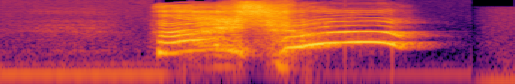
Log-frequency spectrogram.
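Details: A single loud, voiced sneeze in a quiet room, with a sharp intake followed by a forceful burst out.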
